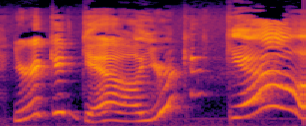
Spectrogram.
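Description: A put-on character voice at an extremely high pitch, delivered at a fairly slow pace. Background noise is clear. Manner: condescending, mocking.

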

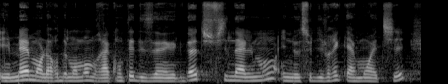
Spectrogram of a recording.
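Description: Against noticeable background noise, a woman with a fairly low pitch speaks at a very fast pace. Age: 30s. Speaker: novelist. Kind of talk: interview. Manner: halting.

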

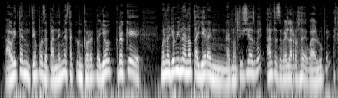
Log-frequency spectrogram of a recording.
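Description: Very fast and full of lively intonation, a man talks at a fairly high pitch with a dark, mellow tone. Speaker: podcast co-host. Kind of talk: casual chat.

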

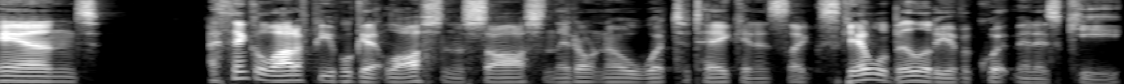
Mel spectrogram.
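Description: A man with an American accent talks very fast in a bright, sharp tone, recorded very cleanly with a silent background and a dry, close sound with no echo. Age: 30s. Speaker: founder of a volunteer preparedness group. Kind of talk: podcast interview. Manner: casual.

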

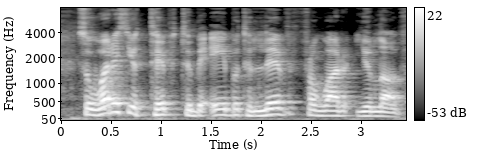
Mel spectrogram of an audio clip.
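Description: This man has an ordinary speaking voice, pitched fairly high with ordinary pitch variation. He talks at a moderate pace. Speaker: podcast host. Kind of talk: interview. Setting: video call.

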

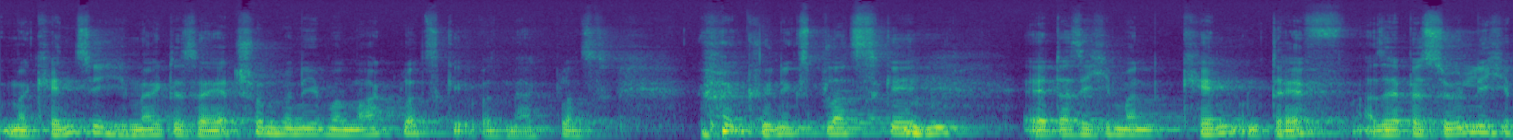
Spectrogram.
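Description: Someone with a Franconian accent speaks at a moderate pace, with audible room echo and noticeable background noise. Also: man. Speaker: police station chief. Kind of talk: interview. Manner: formal.

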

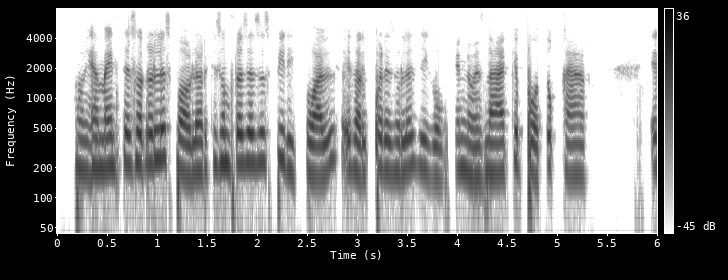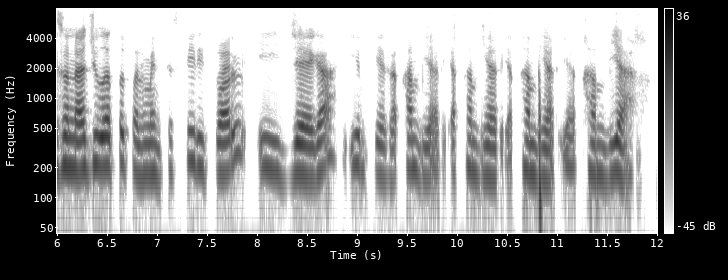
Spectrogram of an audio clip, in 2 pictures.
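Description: Her fairly quick delivery stays at a medium pitch with fairly even intonation as a woman speaks in a dry, close sound with no echo. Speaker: podcast guest sharing personal story. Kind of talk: testimony. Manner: hesitant, many fillers.

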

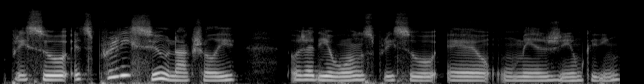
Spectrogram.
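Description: A woman with a European Portuguese accent, medium in pitch, at a fairly slow pace. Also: fairly even intonation. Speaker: podcast host. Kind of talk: casual solo chat. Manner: casual, code-switching with English. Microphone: external mic on phone.

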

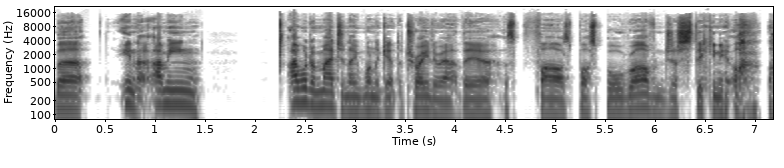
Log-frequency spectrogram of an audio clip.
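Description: The recording is dry and close, with no echo, as a man speaks at a fairly quick pace. He has an ordinary speaking voice at a medium pitch, with ordinary pitch variation. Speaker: podcast host. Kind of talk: casual chat. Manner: joking, laughs often.

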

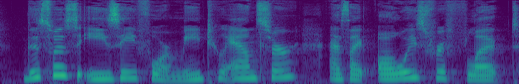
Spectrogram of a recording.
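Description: An unremarkable speaking voice with an American accent moves at a fairly slow pace with lively intonation. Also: woman. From Texas, San Antonio. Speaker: education specialist. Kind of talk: prepared monologue.

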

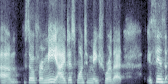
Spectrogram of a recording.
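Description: A woman's medium-pitched voice with a Chinese accent. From northeast China. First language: Mandarin Chinese. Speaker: autonomous driving executive. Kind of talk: interview conversation. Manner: halting.

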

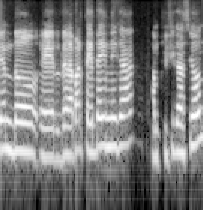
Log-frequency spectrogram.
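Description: A man with fairly even intonation. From Chile. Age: 40s. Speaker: band percussionist. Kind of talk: interview.

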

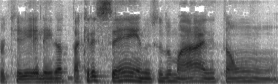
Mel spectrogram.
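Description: A man's medium-pitched voice goes along fairly quickly while music plays behind him. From São Paulo state coast, Brazil. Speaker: journalist and podcaster. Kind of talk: casual interview chat. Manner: halting, many repetitions.

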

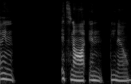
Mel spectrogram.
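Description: On a very clean recording with a silent background, dry and close with no echo, a woman with a Southern US accent speaks in a fairly low, bright, sharp voice with ordinary pitch variation. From Georgia, US South. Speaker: podcast host and trip leader. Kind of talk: casual chat.

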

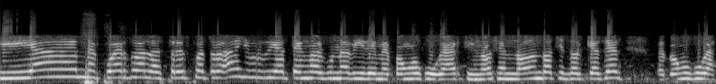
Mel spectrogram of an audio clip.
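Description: A woman speaks with ordinary pitch variation. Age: 30s. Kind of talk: casual phone-in chat. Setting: phone call.

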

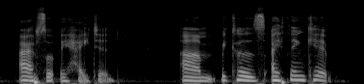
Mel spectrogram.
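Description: A woman talks with an Australian accent. Her pitch is fairly low, with ordinary variation. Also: very clean recording, silent background. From Darwin, Northern Territory, Australia. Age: 20s. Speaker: model and activist. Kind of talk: casual chat.

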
